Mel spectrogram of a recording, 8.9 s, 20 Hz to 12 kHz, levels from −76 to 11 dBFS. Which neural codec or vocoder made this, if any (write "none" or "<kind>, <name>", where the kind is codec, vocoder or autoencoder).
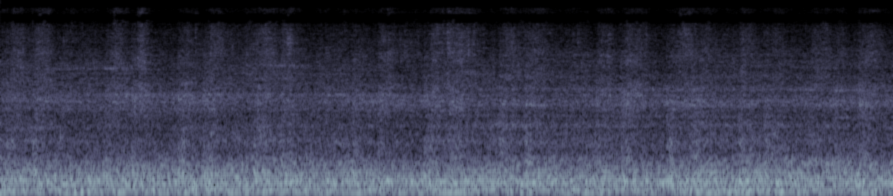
none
